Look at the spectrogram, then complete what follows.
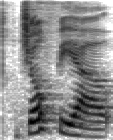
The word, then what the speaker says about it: Jophiel: Jophiel.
